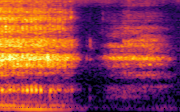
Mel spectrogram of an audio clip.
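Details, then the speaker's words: Voice imitation of rhonchi, a brief low rough rattling sound, demonstrating what may be heard with a stethoscope diaphragm on the chest; heard in certain areas it suggests fluid in the lung airways. "the next thing is the thing called rhonchi and that sounds sort of like what I would refer to as a rattle and it's sort of like sounding like something like that"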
